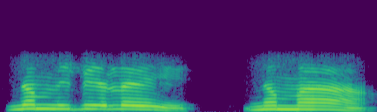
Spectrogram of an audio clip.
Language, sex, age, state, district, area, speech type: Manipuri, female, 60+, Manipur, Imphal East, rural, conversation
